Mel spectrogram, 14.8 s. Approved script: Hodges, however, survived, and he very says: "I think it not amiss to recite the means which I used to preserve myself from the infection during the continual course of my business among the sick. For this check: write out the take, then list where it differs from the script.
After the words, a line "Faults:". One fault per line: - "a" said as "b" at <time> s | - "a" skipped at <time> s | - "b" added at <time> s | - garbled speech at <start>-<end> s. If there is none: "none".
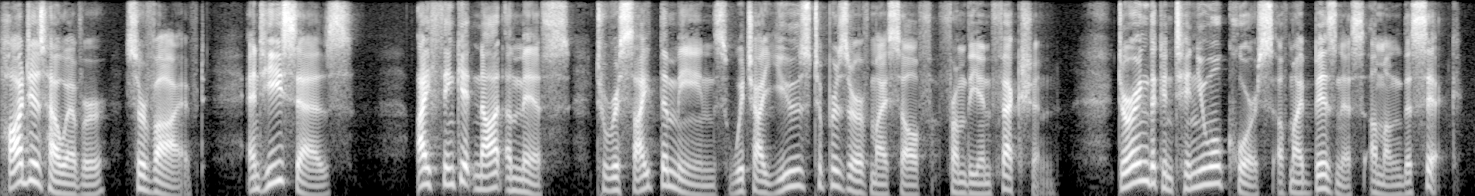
Hodges, however, survived, and he says: "I think it not amiss to recite the means which I used to preserve myself from the infection during the continual course of my business among the sick.
Faults:
- "very" skipped at 2.8 s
